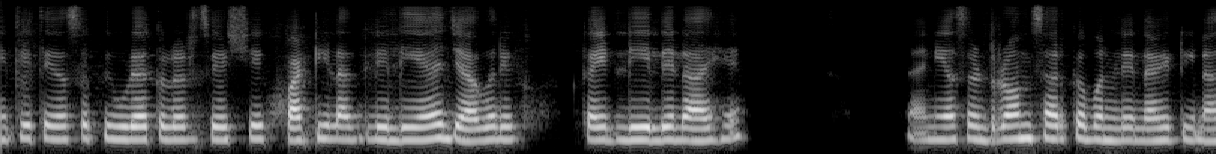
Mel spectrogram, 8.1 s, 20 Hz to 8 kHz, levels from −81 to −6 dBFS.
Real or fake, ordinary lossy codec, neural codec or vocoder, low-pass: fake; none; codec, 16 kHz, 0.7 kbps, FocalCodec; 7.2 kHz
